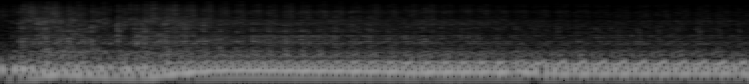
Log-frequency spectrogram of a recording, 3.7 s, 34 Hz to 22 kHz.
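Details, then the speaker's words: Inside the cabin of a 1971 Chrysler eight-door airport car driving with no floor, stiff steering: loud steady low engine drone and raw exhaust roar at constant pace with no muffling; exhaust fumes enter the cabin. "Oh, the steering is very stiff. It's really loud with no floor."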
